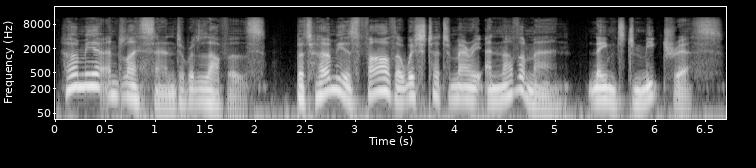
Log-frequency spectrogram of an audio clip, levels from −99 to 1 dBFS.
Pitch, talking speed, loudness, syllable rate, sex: 120 Hz, 145 wpm, -18 LUFS, 4.8 syllables/s, male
